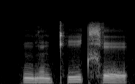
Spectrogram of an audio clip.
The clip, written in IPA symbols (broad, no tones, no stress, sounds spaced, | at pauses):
ŋ ɡ ẽ ɡ kʰ i t͡ɕʰ e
